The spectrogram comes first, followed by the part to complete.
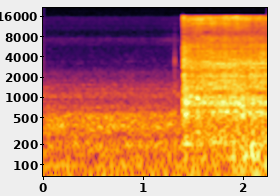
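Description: Near silence, then about one and a half seconds in a click as the needle of an acoustic Victrola's reproducer sets down on a spinning 78 rpm shellac record, followed by steady surface hiss from the lead-in groove before the music starts.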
